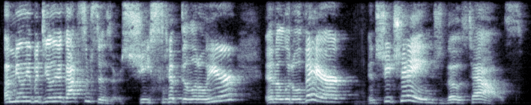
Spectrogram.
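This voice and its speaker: A woman speaking as an elementary teacher, expressive and encouraging, in simple words for children and their families. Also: fairly high pitch, a little slow. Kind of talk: children's read-aloud with casual talk to families.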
